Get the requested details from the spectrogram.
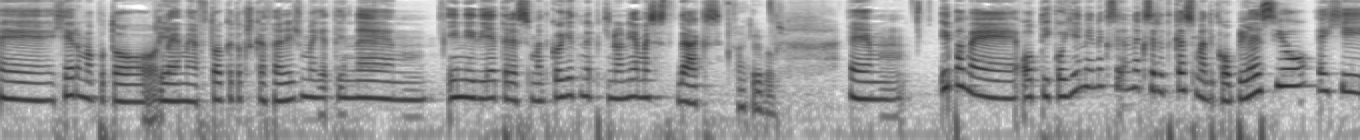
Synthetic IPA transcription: eçe̞ɾome̞put̪o̞le̞meɐft̪o̞ce̞t̪o̞ksekɐθɐɾizume̞ʝɐt̪ine | ine̞iðie̞t̪e̞ɾɐsimɐnd̪iko̞ʝɐt̪ine̞picino̞niɐme̞sɐ̥st̪id̪ɐksi̥ɐkɾivo̰s | e | ipɐme̞o̞t̪iːko̞ʝe̞niɐinekenɐekse̞ɾe̞t̪i̥kɐsimɐnd̪iko̞ple̞sio̞e̞çi

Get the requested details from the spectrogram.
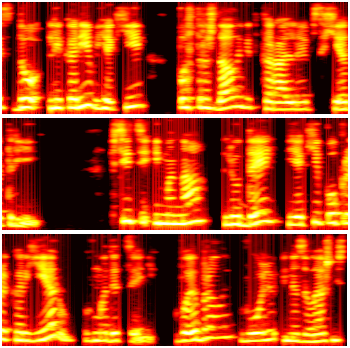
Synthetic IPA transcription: ɪsʲd̪ɔlʲikɐɾʲiwjɐkʲʰi | pɔst̪ɾɐʒd̪ɑlˠɪʋʲid̪kɐɾɑlʲnɔjipsɪ̥xʲiɐt̪ɾʲḭjḭ | w̥sʲit͡sʲiʔimenɑlʲʊd̪ɛjjɐkʲipɔpɾɪkɐɾʲjɛɾʊwmed̪ɪt̪sɪ̰nʲi | ʋɪbɾɐlˠɪʋɔlʲʊʔinezɐlˠɛʒnʲisʲ

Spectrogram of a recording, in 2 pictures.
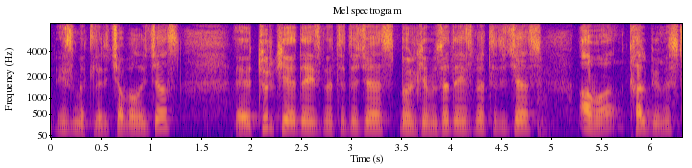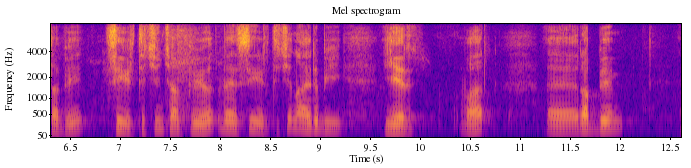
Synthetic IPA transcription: hizmɛt̪ʰlʲe̞ɾit͡ʃʰabalˠɯjd͡ʒaz̥ | t̪ʰyɾcʰijɛd̪ɛhizmɛt̪ʰed̪ed͡ʒɛːz̥bølʲɟe̞mizɛd̪ɛhizmɛt̪ʰed̪ed͡ʒɛz̥ | amakʰalʲbimiz̥t̪ʰabiː | sijiɾt̪ʰit͡ʃʰint͡ʃʰaɾpʰɯjo̞ɾvɛsijiɾt̪ʰit͡ʃʰinajɾɯbijɛɾ | vaɾ̥ | ɾabːim

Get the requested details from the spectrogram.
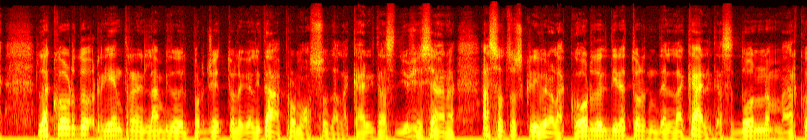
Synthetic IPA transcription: lakːɔrd̪oriɛnt̪ɾanelːambit̪od̪elpɾod͡ʒɛt̪ːoleɡalit̪apːɾomɔsːod̪alːakaːɾit̪asd̪jot͡ʃesaːna | asːot̪ːoskɾiːveɾelakːɔrd̪oild̪iɾet̪ːoːɾed̪elːakaːɾit̪asd̪ɔnmarko

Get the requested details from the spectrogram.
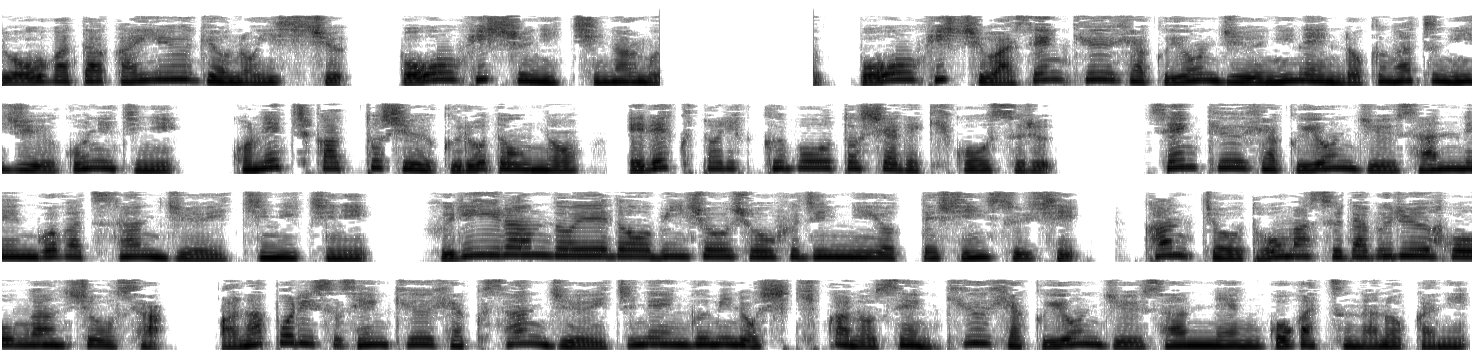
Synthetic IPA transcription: o̞ːɡat̪akaijɯːɡʲo̞ːno̞iɕːɨ | b̥õ̞ːɸʲiɕːɨɲ̟it͡ɕinamɯ̟ | b̥õ̞ːɸʲiɕːɨβasẽ̞ŋkʲɨːçakɯ̟jõ̞ɲ̟d͡ʑɨːɲ̟inẽ̞nɾo̞kɯ̟ɡat͡sɨɲ̟iʑɨːɡo̞ɲ̟it͡ɕiɲ̟i | ko̞ne̞t͡ɕi̥kat̪ːo̞ɕiɯkɯ̟ɾo̞t̪õ̞nno̞ | e̞ɾe̞kɯ̟̥t̪o̞ɾʲikːɯ̟bo̞ːt̪o̞ɕiad̪e̞kʲi̥ko̞ːsɨɾɯ̟ | sẽ̞ŋkʲɨːçakɯ̟jõ̞ɲd͡ʑɨːsãnnẽ̞ŋɡo̞ɡat͡sɨ̥sãɲd͡ʑɨːit͡ɕiɲ̟it͡ɕiɲ̟i | ɸɯ̟ɾʲiːɾãnd̪o̞e̞ːd̪o̞ːbʲĩɰ̃ɕo̞ːɕo̞ːɸɯ̟ʑĩɲ̟ːijo̞t̪ːe̞ɕĩɰ̃sɨiɕi | kãɲt͡ɕo̞ːt̪o̞ːmasɨd̪abɯ̟ɾʲɨːho̞ːɡãɰ̃ɕo̞ːsa | anapo̞ɾʲisɨsẽ̞ŋkʲɨːçakɯ̟̥sãɲ̟d͡ʑɨːit͡ɕinẽ̞ŋɡɯ̟mʲino̞ɕi̥kʲi̥kano̞sẽ̞ŋkʲɨːçakɯ̟jõ̞ɲd͡ʑɨːsãnːẽ̞ŋɡo̞ɡat͡sɨnano̞kaɲ̟i

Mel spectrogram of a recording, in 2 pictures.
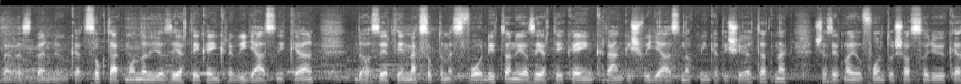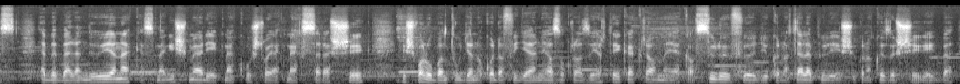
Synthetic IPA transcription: bɛvɛzbɛnːyŋkɛt̪so̞kt̪aːkmo̞nd̪ɒnihoɟɒzeːrt̪eːkɛjiŋkrɛviɟaːznikɛld̪ɛɒzeːrt̪eːmmɛkso̞k̚t̪omɛst̪fo̞rd̪iːt̪ɒniɒzeːrt̪eːkɛjiŋkraːŋkiʃʋiɟaːznɒkmiŋkɛt̪iʃeːlt̪ɛt̪nɛkeʃɛzeːrt̪ɒɟo̞ɱfo̞n̪t̪o̞ʃɒsho̞ɟøːkɛst̪ɛbːɛbɛlɛnøːjːɛnɛkɛst̪mɛɡiʃmɛrjeːkmɛkho̰ːʃt̪rojaːkmɛksɛɾɛ̰ʃːḛːkeːʃʋɒloːbɒnt̪uɟːɒnɒko̞d̪ɒfiɟɛlniɒzo̞krɒːzeːrt̪eːkɛkrɛɒmɛjɛkɒ̰syløːfølɟykːønɒt̪ɛlɛpyleːʃy̥kːønɒkø̞zøʃːḛːɡɛ̰iɡ̚bɛ

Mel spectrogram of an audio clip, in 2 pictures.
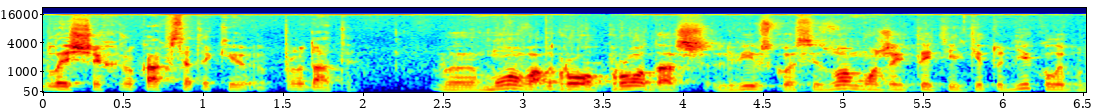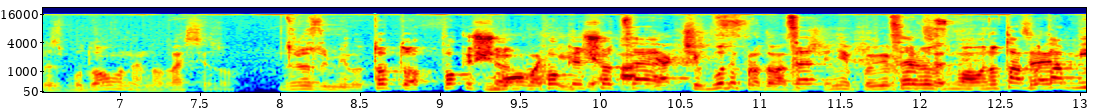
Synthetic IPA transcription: blˠɪʃt͡ʃɪxrɔkɑxwsɛt̪ɐkʲɪpɾɔd̪ɑt̪ɪ | mɔʋɐpɾɔpɾɔd̪ɐʒ̥lʲʋʲiwsʲkɔɦɔsʲɪzɔmɔʒɛjt̪ɪtʲilʲkɪt̪ɔdʲikɔlˠɪbud̪ɛzbʊd̪ɔʋɐnɛnɔʋɛsʲɪ̰zɔ̰ | zrɔzʊmʲilˠɔt̪ɔp̚t̪ɔpɔkɪʃt͡ʃt͡ʃɔmɔʋɐpɔilkɪʃɪɔsɛjɐkt͡ʃɪbud̪ɛpɾɔd̪ɐʋɑt̪ɛt͡ʃɪnʲipɔʋʲirt̪ɛɾɔɛzmɔʋɐnut̪ɑk̪ɛt̪ɑmmʲ

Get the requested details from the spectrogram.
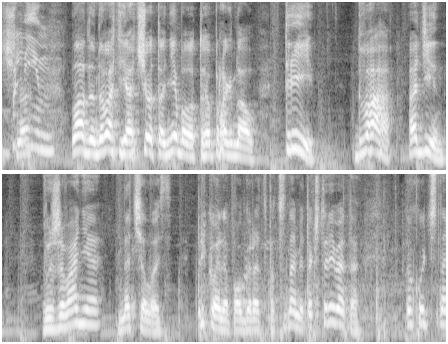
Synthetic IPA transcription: t͡ɕnəlˠad̪nəd̪ɐvajtʲɪjaɐt͡ɕːɪot̪ənʲe̞bɨlˠət̪ojapɾɐɡnalˠt̪ɾʲi | d̪vaɐdʲinvɨʐɨvanʲɪjənət͡ɕɪlˠosʲpɾʲɪko̞lʲnəpolˠɡəvɾat̪səpət̪sɨnamʲɪt̪akʂt̪oɾʲɪbʲat̪əkt̪oxot͡ɕɪt̪sna

